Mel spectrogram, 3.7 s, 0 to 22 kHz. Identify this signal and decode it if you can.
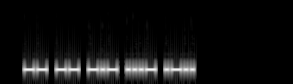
Morse code, heard as a keyed tone, about 30 wpm, 700 Hz. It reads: MMKVL
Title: Code Groups - 5 Letters - 30wpm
